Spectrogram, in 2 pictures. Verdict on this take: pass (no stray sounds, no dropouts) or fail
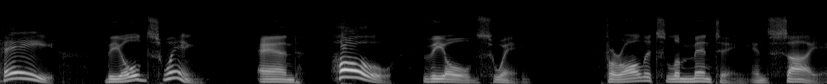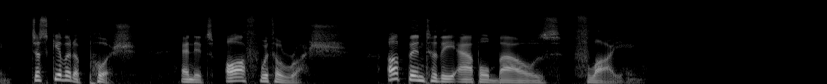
pass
